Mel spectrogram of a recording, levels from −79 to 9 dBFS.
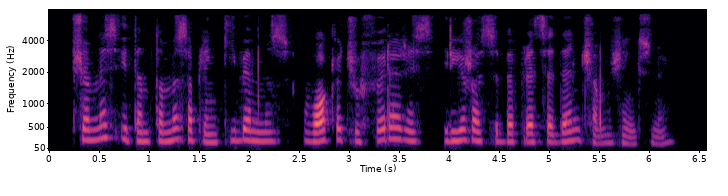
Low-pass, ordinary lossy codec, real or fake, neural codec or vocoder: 7.2 kHz; AAC, 32 kbps; real; none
